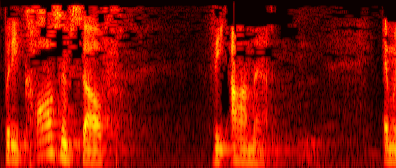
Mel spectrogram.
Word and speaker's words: Amen: It is pronounced Amen in Greek, and in Hebrew it's about the same thing, Amen.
